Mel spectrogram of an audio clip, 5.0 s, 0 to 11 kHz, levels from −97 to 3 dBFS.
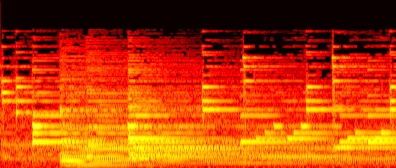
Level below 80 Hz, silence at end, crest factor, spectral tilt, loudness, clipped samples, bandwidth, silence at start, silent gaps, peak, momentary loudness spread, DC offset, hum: -46 dBFS; 0 s; 16 dB; -7 dB/octave; -23 LUFS; under 0.1%; 6.2 kHz; 0 s; none; -8 dBFS; 5 LU; under 0.1%; none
